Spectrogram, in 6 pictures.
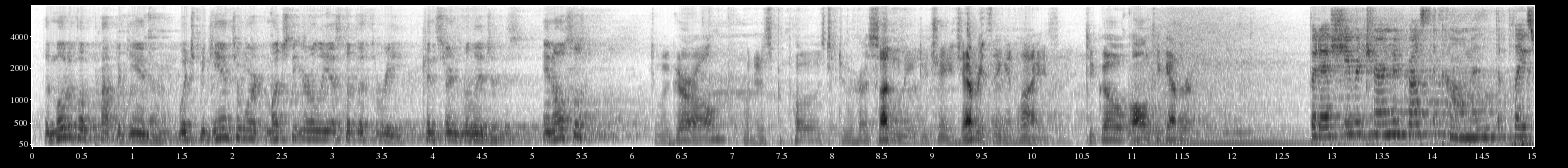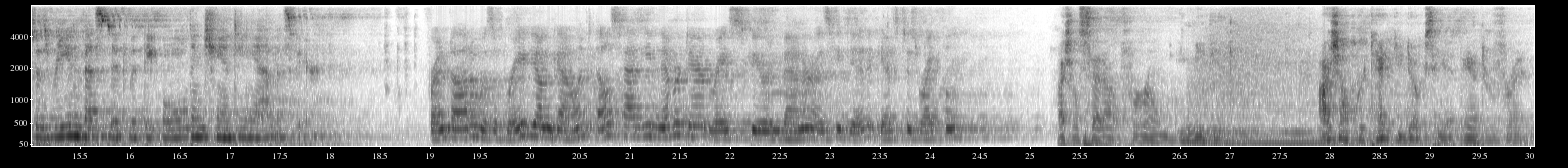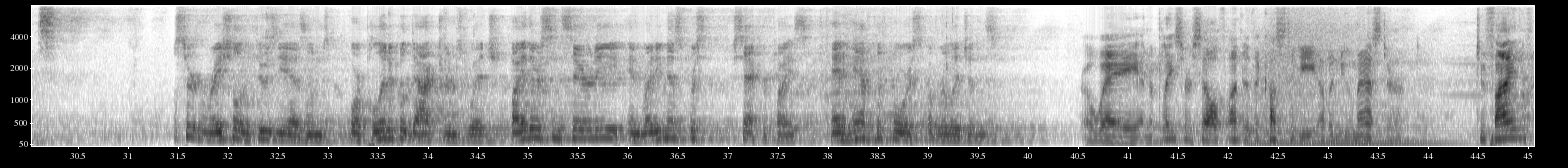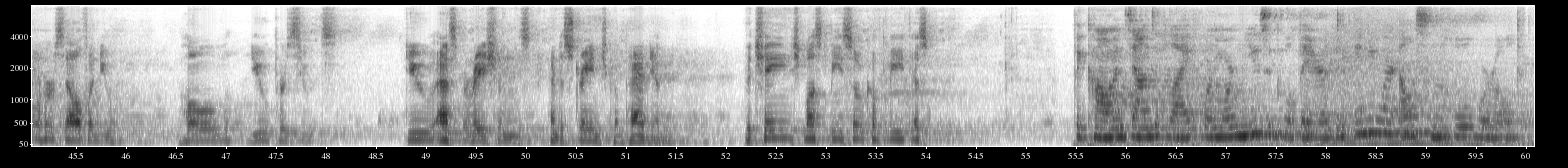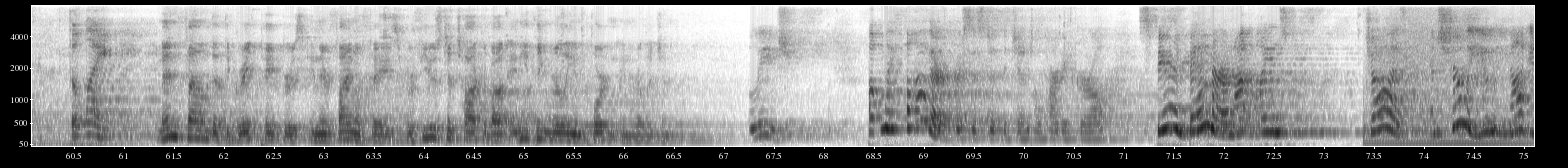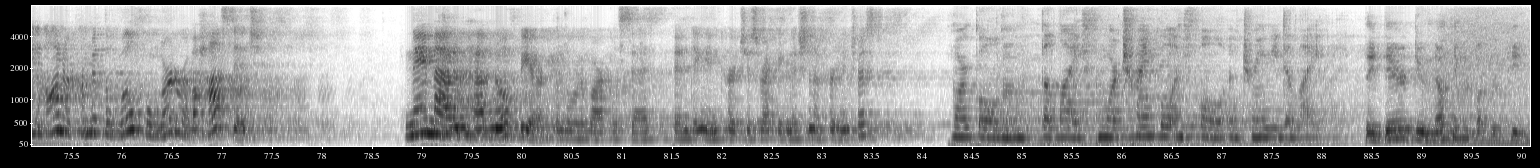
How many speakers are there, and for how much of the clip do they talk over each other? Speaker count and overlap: five, no overlap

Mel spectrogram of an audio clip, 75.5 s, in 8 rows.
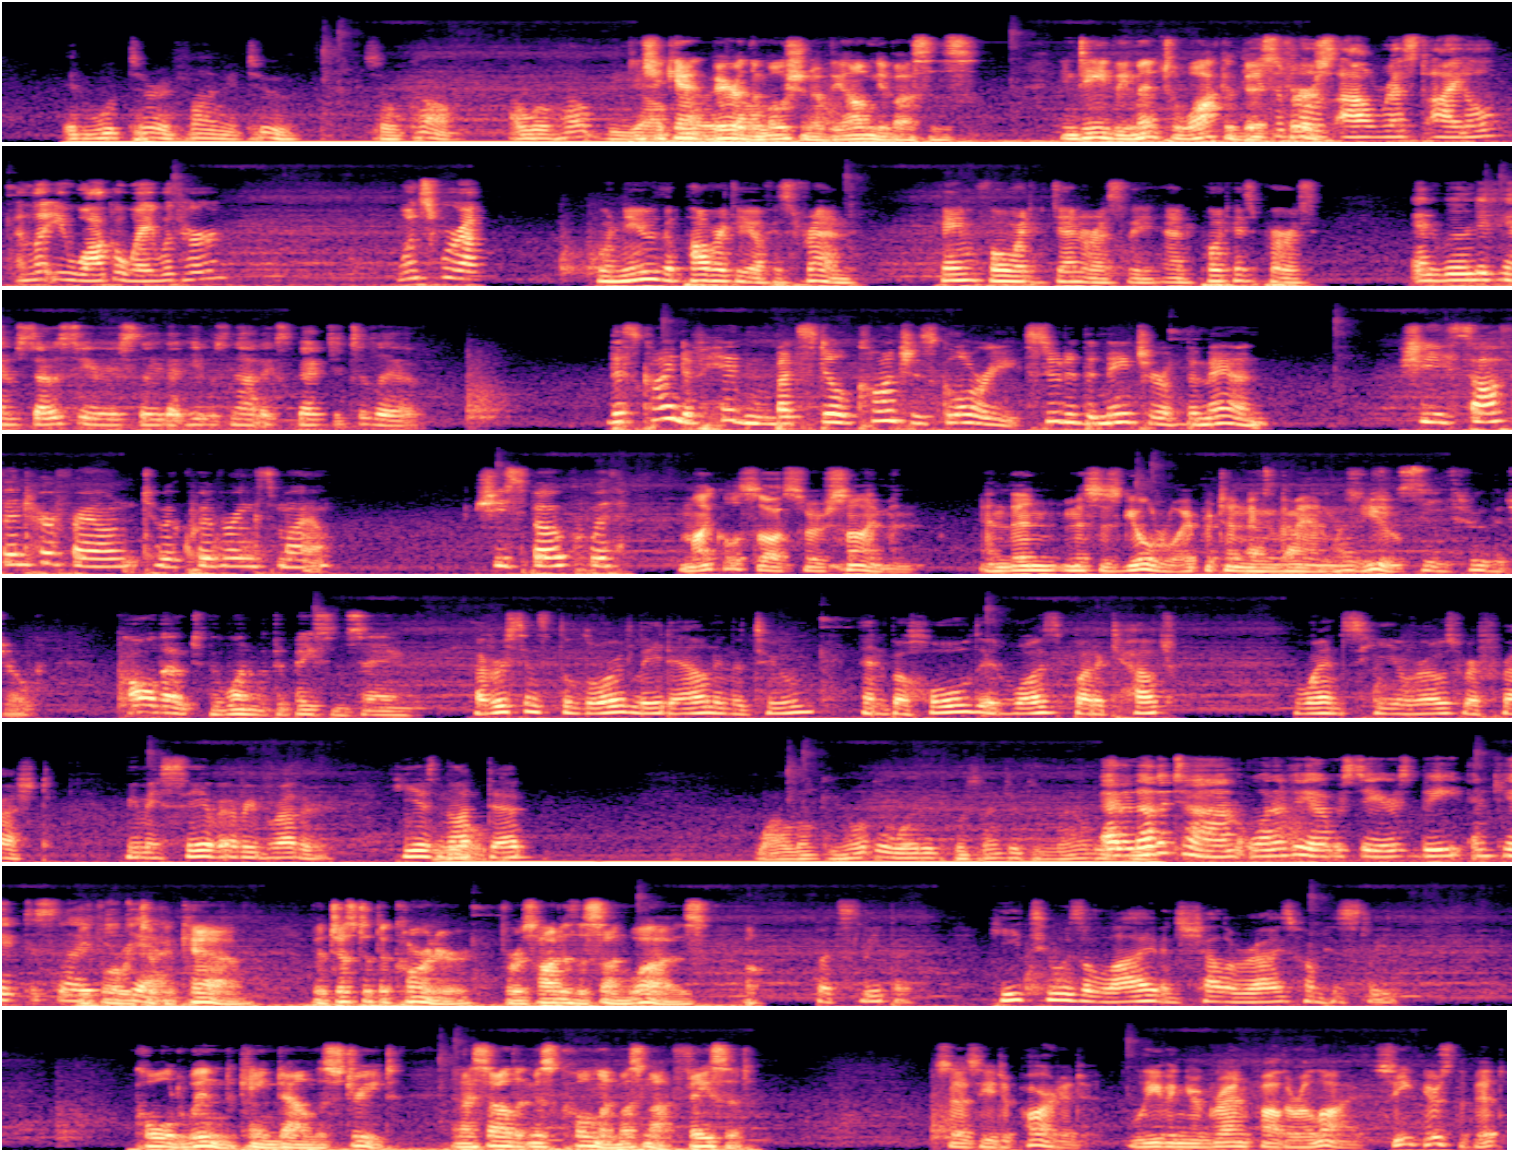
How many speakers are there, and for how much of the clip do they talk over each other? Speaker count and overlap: ten, about 6%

